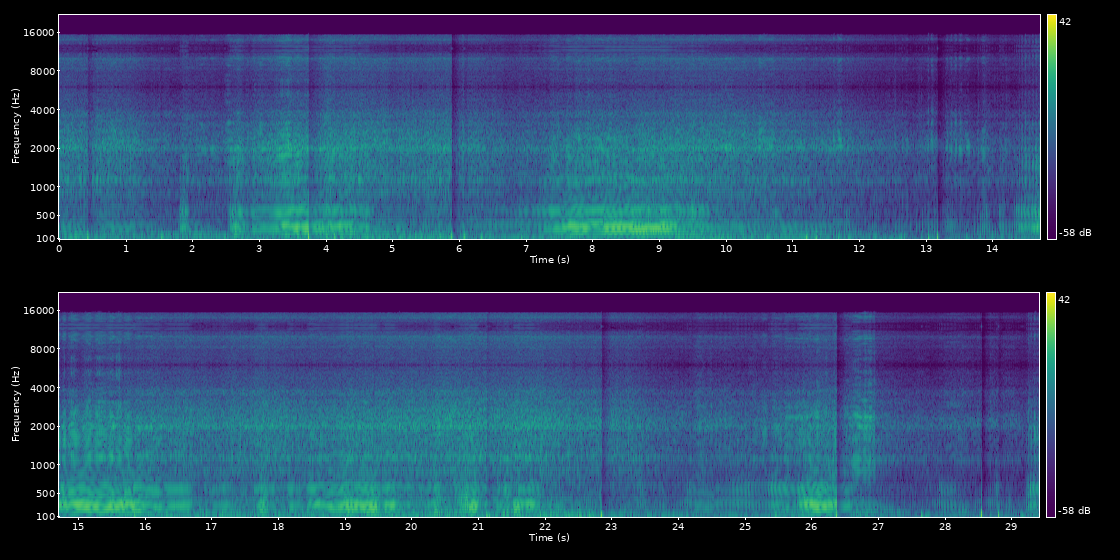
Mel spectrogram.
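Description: Dirt bike engine revving hard and easing off in repeated surges as it accelerates out of turns along a motocross track, heard from the rider's helmet. Occasional sharp knocks and clatter.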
